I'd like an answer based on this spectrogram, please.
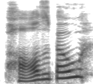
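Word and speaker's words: Poulsbo: I read that you're in a town called Paulsbo how do you pronounce it pronounced it right yes yes it's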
